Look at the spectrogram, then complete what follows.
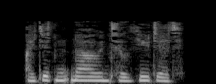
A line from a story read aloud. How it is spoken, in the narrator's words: she murmurs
